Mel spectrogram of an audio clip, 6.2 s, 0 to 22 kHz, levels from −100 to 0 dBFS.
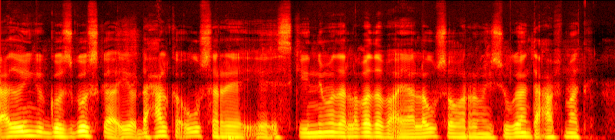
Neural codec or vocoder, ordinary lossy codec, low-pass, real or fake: none; none; none; real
